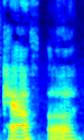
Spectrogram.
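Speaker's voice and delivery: "Cafeteria" split into five separate beats; syllable by syllable. Shown as a demonstration. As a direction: count out each syllable of "Cafeteria" with gaps. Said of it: "look at how many syllables".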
